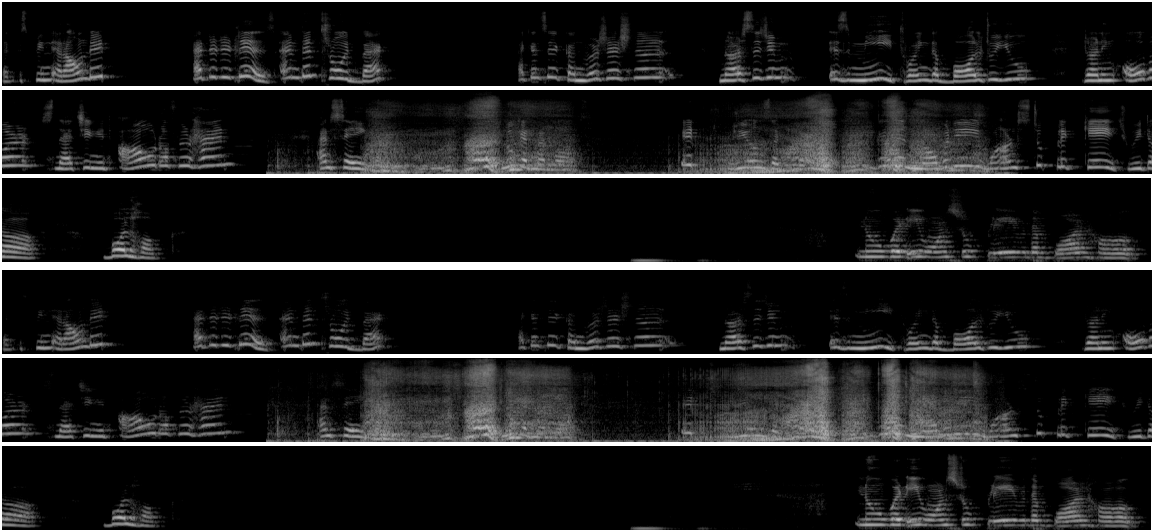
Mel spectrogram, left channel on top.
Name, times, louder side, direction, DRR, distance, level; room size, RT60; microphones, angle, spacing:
voice 1, 0.0-1.1 1.9-3.8 5.2-6.7 7.2-7.9 8.3-10.3 10.8-13.8 14.6-15.3 16.5-17.3 18.3-19.7 20.2-23.3 24.0-24.6, left 3 dB, 60° left, 0.6 m, -33 dB
Zipper (clothing), 14.1-21.5, right 3 dB, 85° right, 1.5 m, -30 dB
voice 2, 31.5-34.3, right 2 dB, 50° right, 1.4 m, -32 dB
10.5 x 8.4 x 2.5 m
head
